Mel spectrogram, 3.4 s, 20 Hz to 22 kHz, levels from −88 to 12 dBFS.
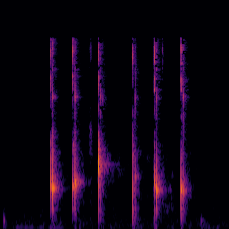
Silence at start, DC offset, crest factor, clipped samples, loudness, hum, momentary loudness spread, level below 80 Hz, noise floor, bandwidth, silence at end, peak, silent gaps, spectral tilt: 0.75 s; under 0.1%; 30 dB; under 0.1%; -30 LUFS; none; 12 LU; -78 dBFS; -78 dBFS; 11.5 kHz; 0.65 s; -2 dBFS; none; 0.5 dB/octave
